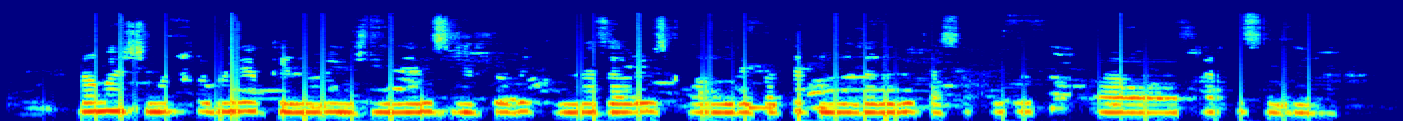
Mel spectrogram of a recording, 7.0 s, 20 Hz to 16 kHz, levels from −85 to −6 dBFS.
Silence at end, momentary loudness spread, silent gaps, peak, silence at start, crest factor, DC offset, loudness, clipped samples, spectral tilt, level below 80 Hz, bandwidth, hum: 0.35 s; 12 LU; none; -12 dBFS; 0.4 s; 14 dB; under 0.1%; -27 LUFS; under 0.1%; -6.5 dB/octave; -56 dBFS; 11 kHz; none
